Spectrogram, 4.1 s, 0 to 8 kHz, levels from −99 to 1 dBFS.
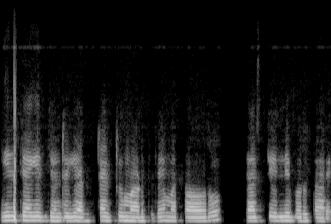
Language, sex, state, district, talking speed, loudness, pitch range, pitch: Kannada, male, Karnataka, Bijapur, 130 wpm, -26 LUFS, 125-140 Hz, 130 Hz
